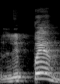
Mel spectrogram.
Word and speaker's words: Ле Пен: Правильно, Ле Пен, да, правильно говорить.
